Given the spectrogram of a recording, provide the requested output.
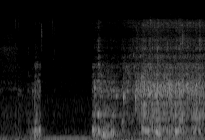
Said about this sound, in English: All right, so it's a nice, good flushing sound.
